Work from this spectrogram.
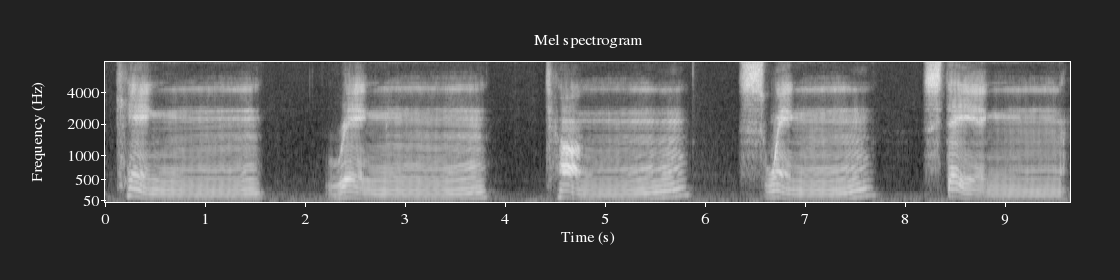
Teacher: The NG is a voiced, tongue-backed, soft palate nasal consonant.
